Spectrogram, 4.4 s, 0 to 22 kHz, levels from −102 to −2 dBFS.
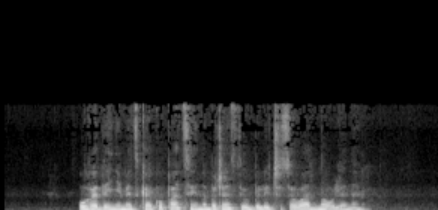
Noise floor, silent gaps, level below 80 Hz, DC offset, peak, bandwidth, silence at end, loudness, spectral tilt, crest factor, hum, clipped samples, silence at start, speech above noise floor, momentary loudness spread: -71 dBFS; none; -60 dBFS; under 0.1%; -4 dBFS; 11.5 kHz; 0.7 s; -21 LUFS; -8 dB/octave; 18 dB; none; under 0.1%; 0.8 s; 50 dB; 5 LU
